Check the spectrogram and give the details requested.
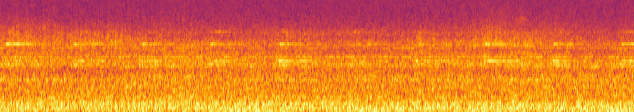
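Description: Train approaching with a steady low rumble, while a railroad grade-crossing bell rings over it in an even, repeating pattern.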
